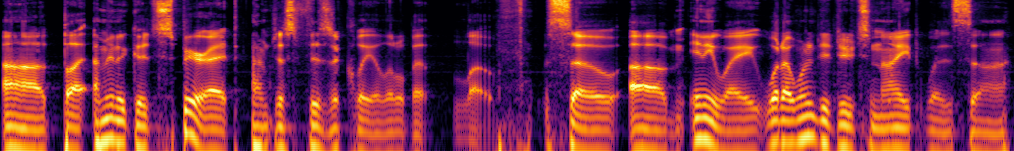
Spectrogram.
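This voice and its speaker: A man in his thirties teaching a live-streamed hoop dance class from his home, sick with a lowered voice, rambling with many fillers. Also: normal speed, hardly any pauses, a little mellow, smooth. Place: home room indoors. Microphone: webcam at a few feet.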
